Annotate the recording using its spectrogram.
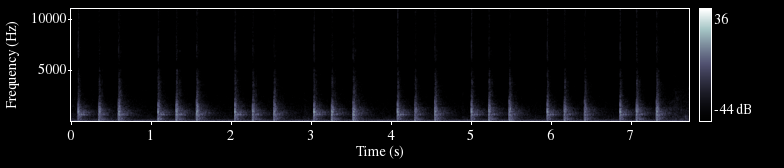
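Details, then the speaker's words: Tapped teaching imitation of an S3 gallop: a triple rhythm at about 63 cycles per minute with an added third sound after S2, described as occurring with a dilated, poorly contracting ventricle. "that that is s3 so what really causes s3 mm-hmm usually it's deal - when you have a heart that's dilated or no contract ventricle"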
